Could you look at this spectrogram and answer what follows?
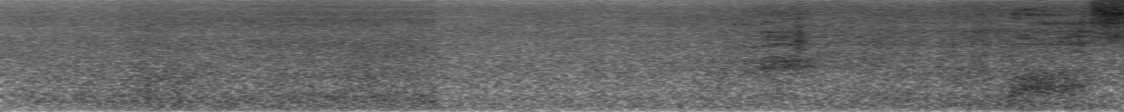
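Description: Sea waves break continuously in Collywell Bay, Northumberland, on a rocky shore as the tide fills the bay. The surf roars steadily under gusting wind noise, with no voices.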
